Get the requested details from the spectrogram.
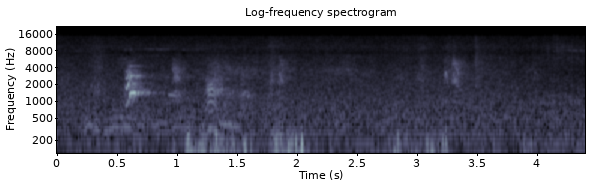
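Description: Puppies growl playfully.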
